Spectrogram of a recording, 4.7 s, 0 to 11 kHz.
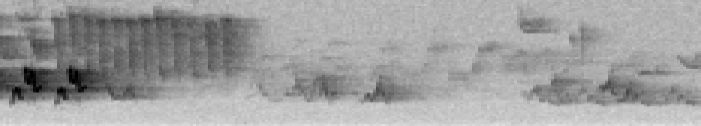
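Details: Kentucky Warbler in shaded understory at Land Between the Lakes, Kentucky, on a cold, dreary, drizzly, breezy morning, recorded with a Canon 7D DSLR; loud rapid burst of repeated high notes at the start, then softer trailing phrases and faint distant song fragments.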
